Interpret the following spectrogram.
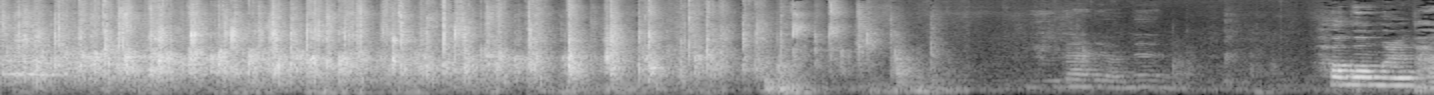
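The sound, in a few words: applause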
